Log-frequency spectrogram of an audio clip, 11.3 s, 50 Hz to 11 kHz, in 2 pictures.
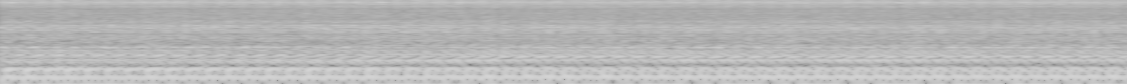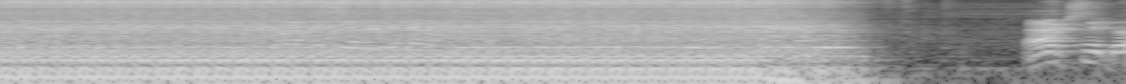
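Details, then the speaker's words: Third-gen Camaro Z28 small-block V8 idling with a steady, quick low pulse and slightly raspy edge just after finally starting a long-neglected car; sounds like an exhaust leak, suspected, not confirmed. "sound too bad it sounds like it's got an exhaust leak on it"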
